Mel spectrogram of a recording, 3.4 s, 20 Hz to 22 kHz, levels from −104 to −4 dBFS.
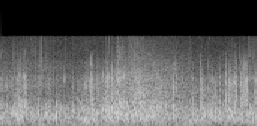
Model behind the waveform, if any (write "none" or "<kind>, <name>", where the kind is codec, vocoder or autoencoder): none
